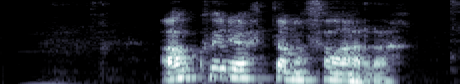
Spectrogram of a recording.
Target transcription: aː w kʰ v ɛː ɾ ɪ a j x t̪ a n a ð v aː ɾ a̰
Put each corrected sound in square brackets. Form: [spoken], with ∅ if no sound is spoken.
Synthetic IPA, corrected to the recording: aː w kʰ v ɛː ɾ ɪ a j [h] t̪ a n a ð [f] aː ɾ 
